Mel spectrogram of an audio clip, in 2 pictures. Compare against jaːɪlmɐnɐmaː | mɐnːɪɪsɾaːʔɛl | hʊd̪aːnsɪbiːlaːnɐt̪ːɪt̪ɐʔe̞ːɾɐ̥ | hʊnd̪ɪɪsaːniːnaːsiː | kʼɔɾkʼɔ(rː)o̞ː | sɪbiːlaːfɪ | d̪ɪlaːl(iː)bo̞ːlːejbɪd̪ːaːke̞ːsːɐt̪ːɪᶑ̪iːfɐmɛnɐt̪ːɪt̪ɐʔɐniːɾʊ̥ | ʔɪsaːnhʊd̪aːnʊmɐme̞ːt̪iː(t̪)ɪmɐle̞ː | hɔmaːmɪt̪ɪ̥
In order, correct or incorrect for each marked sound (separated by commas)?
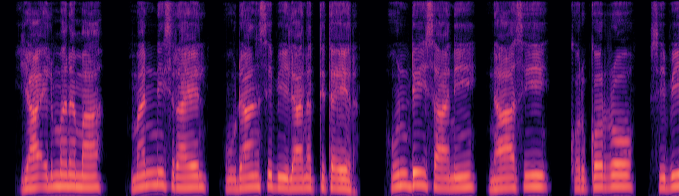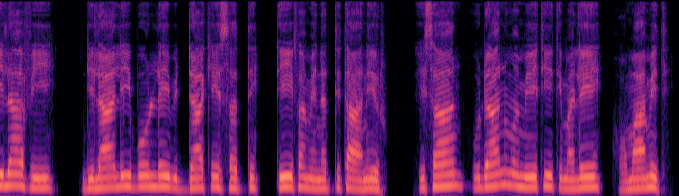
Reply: correct, correct, correct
